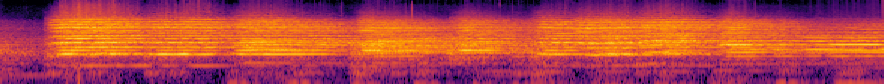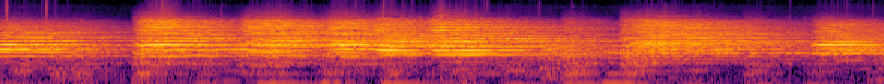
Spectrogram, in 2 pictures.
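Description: An orchestra plays loud, sustained chords drenched in heavy echo added by an engineer using echo chambers, each swell smearing into the next in a washy, cavernous blur, with low bass notes underneath and no voices.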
